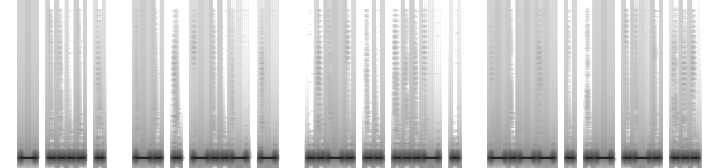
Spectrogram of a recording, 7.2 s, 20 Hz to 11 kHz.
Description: Morse code, heard as a keyed tone, about 24 wpm, 700 Hz. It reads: THE NEXT FIVE YEARS
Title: Speed-Racing - Sets of 5 Words 25wpm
